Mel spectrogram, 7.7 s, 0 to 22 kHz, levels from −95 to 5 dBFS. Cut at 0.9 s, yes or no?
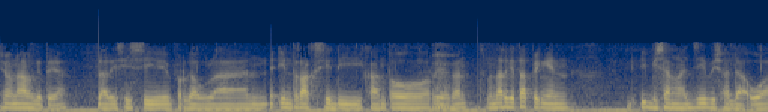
yes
